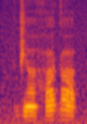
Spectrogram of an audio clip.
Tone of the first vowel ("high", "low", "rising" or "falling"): low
